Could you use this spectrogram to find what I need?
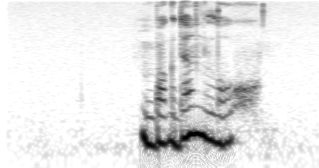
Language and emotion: Russian, neutral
